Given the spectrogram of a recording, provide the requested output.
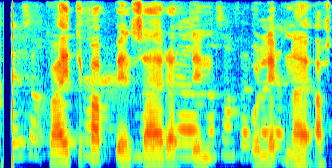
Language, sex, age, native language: Icelandic, male, 13, Icelandic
